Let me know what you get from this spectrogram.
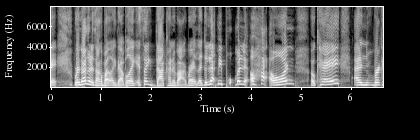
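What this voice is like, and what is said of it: Usual voice. Nothing is said of it.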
